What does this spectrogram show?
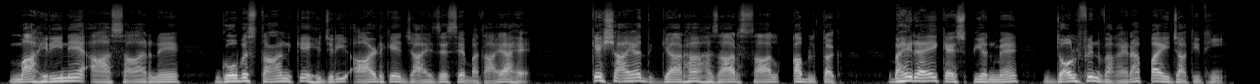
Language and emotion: Urdu, neutral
